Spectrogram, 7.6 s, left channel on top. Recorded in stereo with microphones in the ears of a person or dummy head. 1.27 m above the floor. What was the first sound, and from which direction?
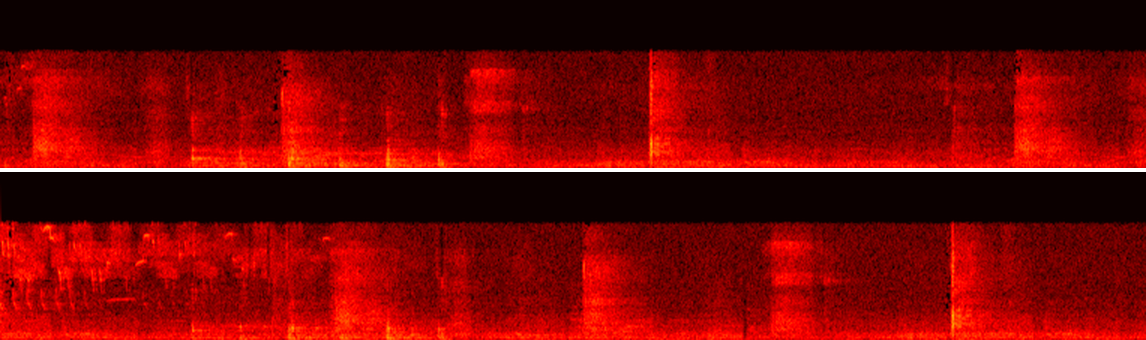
Footsteps, 35° left (ahead or behind).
